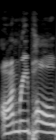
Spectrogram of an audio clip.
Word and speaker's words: Henri Paul: He made fun of me because Henri Paul was the driver. I didn't say Henry. I said Henri Paul because that's how you pronounce it in France.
